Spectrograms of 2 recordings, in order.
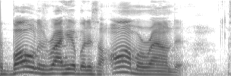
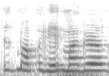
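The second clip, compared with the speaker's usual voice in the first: stunned mutter; 9 semitones higher, 11 dB quieter than usual. Retold or imitated. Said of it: "be like".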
